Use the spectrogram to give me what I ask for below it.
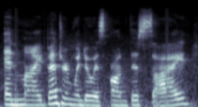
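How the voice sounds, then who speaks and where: Sitting at home beside an open window with birds outside, a woman in her forties hosts a casual livestream and reads viewer comments chattily and affectionately in a big teacher voice, often using fillers and restarting. Her voice is on the low side, steady, pushed and bright, at normal speed. Slight background noise can be heard.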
